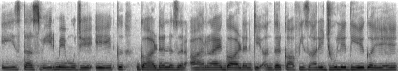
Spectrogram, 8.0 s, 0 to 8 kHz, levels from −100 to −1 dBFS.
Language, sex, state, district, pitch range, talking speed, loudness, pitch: Hindi, female, Rajasthan, Jaipur, 215-225 Hz, 145 wpm, -17 LUFS, 220 Hz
